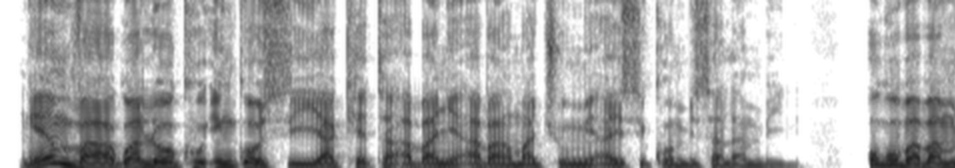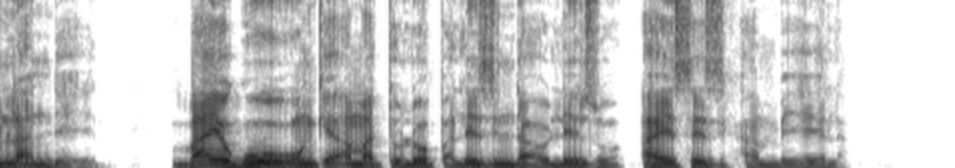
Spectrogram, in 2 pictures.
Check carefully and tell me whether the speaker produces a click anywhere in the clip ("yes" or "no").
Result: no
